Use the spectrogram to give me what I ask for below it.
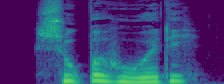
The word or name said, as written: superhurtig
